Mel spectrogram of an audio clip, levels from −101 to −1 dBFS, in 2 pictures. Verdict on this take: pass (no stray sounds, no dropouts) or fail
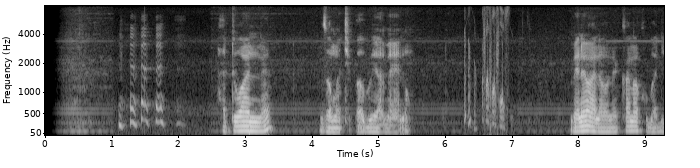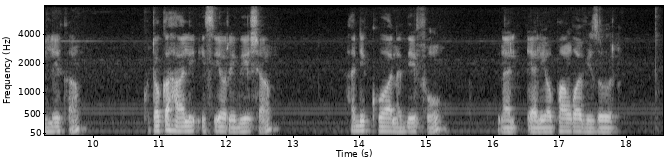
fail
